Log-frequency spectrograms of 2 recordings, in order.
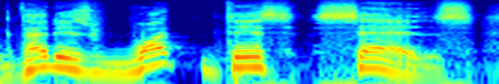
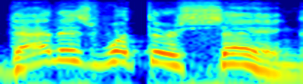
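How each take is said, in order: First: "this" drawn out and lowered, slow delivery; stress on this, slow. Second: "is" pushed up high, the rest falling; stress on is. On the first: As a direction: slowly hammer the word "this" home. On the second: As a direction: lean on the word "is" as if insisting. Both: Shown as a demonstration.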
